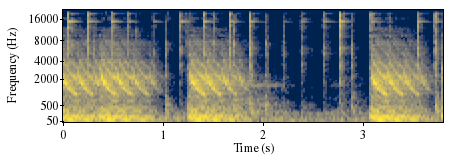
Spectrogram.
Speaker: hey that sound effect sounds fine okay maybe that sounds normal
